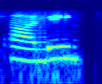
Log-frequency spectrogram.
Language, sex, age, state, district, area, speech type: Telugu, female, 18-30, Telangana, Hyderabad, urban, conversation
